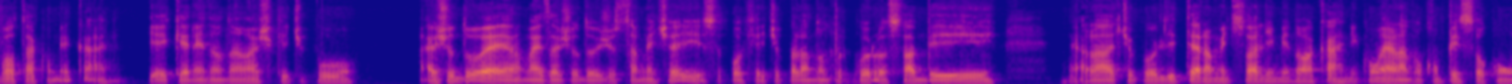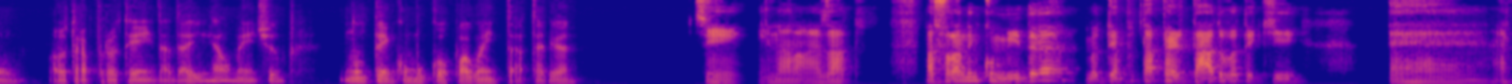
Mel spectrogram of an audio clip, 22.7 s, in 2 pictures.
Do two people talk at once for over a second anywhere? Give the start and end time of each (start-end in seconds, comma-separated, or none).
none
